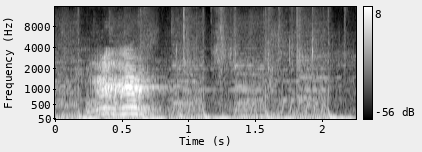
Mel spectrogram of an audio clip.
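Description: Belgian Malinois puppy giving one short, wavering whine about half a second in while playing, over background music with a steady beat.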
